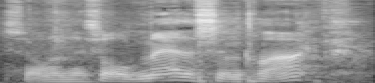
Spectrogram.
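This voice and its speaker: A man's voice: lowish voice, expressive, normal speed, rough recording. A man casually demonstrating a hands-on repair, muttering to himself as he works. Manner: muttering to himself while working. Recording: faint background noise.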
